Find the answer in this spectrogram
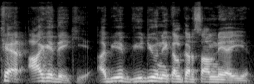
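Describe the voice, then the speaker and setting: A man hosting a news commentary show, emphatic and full of rhetorical questions and drawn-out pauses. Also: medium pitch, lively intonation, a bit bright, slight background noise. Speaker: news anchor.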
